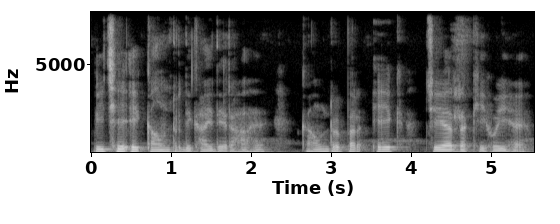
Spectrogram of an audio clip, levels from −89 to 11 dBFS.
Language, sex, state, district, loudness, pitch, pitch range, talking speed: Hindi, male, Punjab, Kapurthala, -17 LUFS, 120 Hz, 110-125 Hz, 150 wpm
